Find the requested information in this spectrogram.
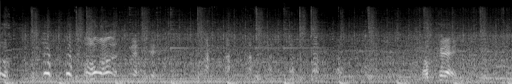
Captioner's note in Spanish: risas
